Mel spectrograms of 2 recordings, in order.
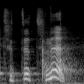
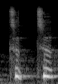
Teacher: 지금은 구개음이지만 경구개음이지만 중세국어 때 즈츠츠는 치음이었어요. 다시 말해 여기서 나는 소리였어.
